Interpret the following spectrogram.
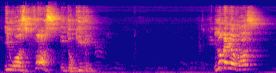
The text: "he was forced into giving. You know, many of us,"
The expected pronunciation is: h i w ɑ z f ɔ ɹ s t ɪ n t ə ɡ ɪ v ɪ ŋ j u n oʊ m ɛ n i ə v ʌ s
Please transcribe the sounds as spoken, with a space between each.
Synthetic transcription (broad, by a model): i w ɑ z f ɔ s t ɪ t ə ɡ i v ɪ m j u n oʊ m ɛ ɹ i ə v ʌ s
